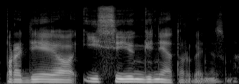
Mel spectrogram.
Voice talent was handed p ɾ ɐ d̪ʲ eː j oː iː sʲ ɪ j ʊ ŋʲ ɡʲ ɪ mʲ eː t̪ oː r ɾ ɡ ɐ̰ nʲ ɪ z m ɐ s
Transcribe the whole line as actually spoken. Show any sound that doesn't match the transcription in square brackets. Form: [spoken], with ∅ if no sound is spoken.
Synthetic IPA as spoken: p ɾ ɐ d̪ʲ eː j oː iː sʲ ɪ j ʊ ŋʲ ɡʲ ɪ [nʲ] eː t̪ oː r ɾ ɡ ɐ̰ nʲ ɪ z m ɐ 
